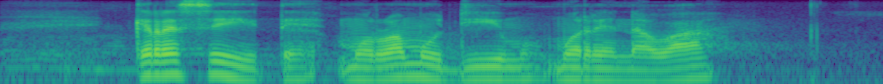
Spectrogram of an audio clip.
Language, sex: Tswana, male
